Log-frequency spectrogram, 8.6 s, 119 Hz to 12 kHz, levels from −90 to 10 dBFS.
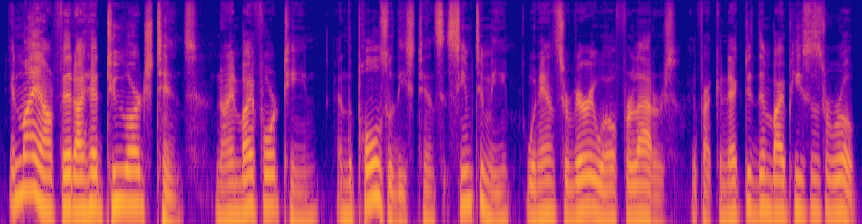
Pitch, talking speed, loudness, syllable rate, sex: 145 Hz, 245 wpm, -18 LUFS, 6.0 syllables/s, male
